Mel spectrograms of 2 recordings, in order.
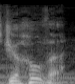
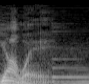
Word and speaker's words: Yahweh: Yahweh was named Jay because early European translators were ignorant of the correct pronunciation of Hebrew names many inadvertently referred to the name of God as Jehovah instead of Yahweh and ironically the name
